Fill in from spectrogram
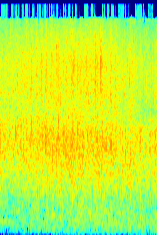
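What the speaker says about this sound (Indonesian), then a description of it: "kita tepuk tangan yang paling meriah bagi Dia" A church congregation gives lively applause during a Christmas service, the clapping a continuous, fairly distant wash that holds steady without speech.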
